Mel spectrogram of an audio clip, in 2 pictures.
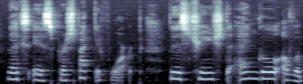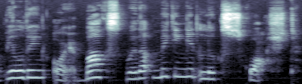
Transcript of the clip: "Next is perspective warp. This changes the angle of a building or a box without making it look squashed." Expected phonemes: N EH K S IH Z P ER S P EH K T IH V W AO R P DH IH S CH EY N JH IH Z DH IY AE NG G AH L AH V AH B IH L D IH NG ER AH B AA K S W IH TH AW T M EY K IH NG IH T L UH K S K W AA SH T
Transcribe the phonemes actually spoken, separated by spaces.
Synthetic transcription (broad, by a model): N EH K S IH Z P ER S P EH K T IH V W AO R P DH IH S CH EY N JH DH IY AE NG G AH L AH V AH B IH L D IH NG ER AH B AA K S W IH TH AW T M EY K IH NG IH T L UH K S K W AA SH T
